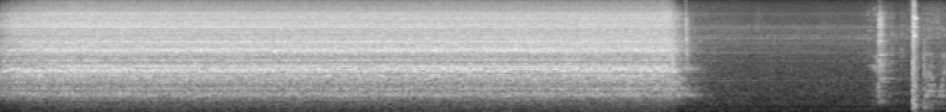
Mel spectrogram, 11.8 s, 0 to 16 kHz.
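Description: A heat gun roars loudly and continuously while heating a part of an old H&R .32 caliber double-action revolver, then cuts off abruptly, leaving quiet room tone and a few small clicks and knocks.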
